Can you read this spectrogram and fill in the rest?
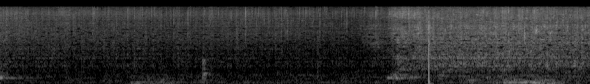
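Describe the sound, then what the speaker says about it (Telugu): Veg fish fry set into a heated pan over low flame: after a quiet stretch with faint kitchen noise, a loud, steady hissing sizzle bursts in and carries on to the end. "ఇప్పుడు మనం ఈ వెజిటేబుల్ ఫిష్ ఫ్రైని ప్యాన్లో పెట్టేసుకుందాం."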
